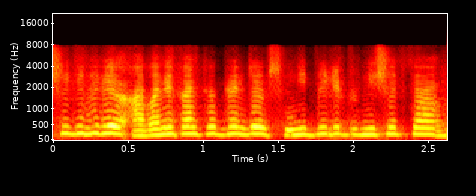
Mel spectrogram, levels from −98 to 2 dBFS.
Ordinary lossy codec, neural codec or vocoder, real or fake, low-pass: none; codec, 16 kHz, 0.5 kbps, FreqCodec, smaller model; fake; none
